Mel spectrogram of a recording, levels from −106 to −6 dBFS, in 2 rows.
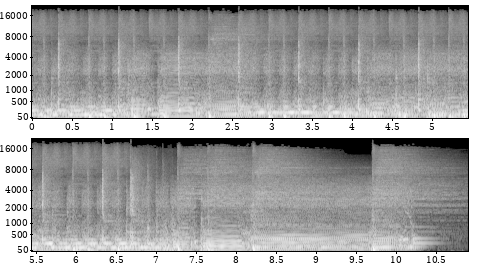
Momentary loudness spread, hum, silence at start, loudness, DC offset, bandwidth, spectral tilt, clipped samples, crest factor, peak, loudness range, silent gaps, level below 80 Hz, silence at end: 4 LU; none; 0 s; -18 LUFS; under 0.1%; over 20 kHz; -5 dB/octave; under 0.1%; 18 dB; 0 dBFS; 1 LU; none; -26 dBFS; 0 s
